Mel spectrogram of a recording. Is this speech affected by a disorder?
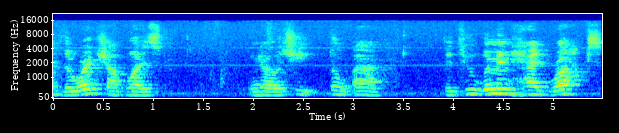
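Yes: cerebral palsy.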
